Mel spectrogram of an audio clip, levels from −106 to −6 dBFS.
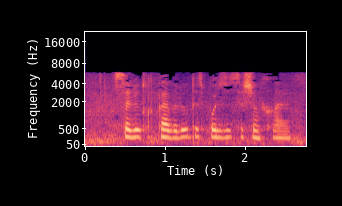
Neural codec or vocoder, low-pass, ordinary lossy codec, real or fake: codec, 16 kHz, 0.8 kbps, ZipCodec; 7.2 kHz; MP3, 24 kbps; fake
